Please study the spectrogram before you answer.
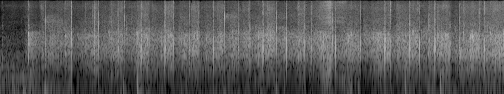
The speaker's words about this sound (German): Ihr müsst jetzt so lange klatschen, bis Gianna auf der Bühne ist. Das schafft ihr.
